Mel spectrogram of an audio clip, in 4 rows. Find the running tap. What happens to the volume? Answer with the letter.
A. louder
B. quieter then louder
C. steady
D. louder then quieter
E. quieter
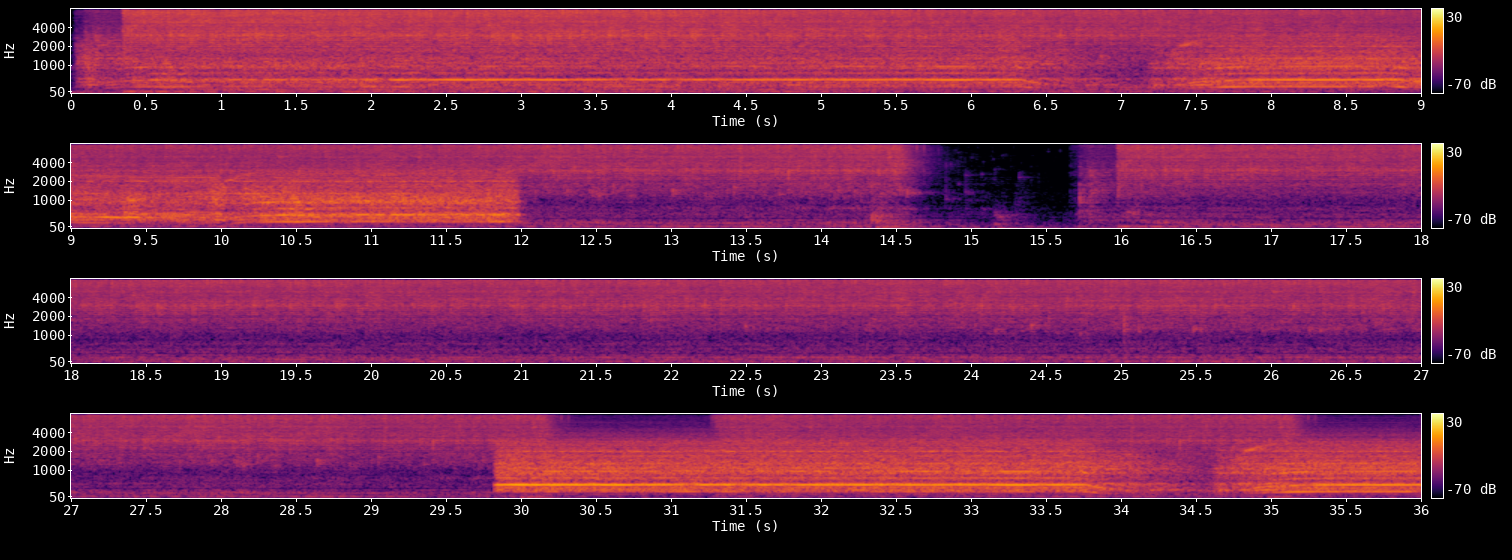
E.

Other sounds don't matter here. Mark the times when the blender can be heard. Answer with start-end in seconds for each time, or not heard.
0.0-12.0, 29.8-35.9.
